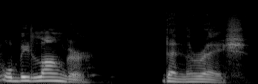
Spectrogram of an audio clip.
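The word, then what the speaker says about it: ריש: be longer than the reish. So, reish. It's hard to get used to saying it that way, but that's the way it's supposed to be said.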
